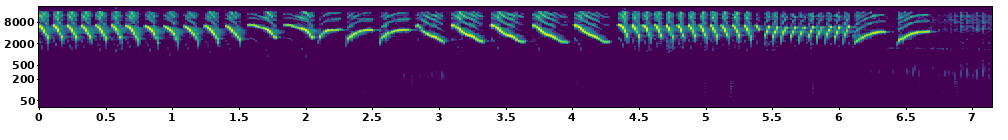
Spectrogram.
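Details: Canary song used to train other birds: fast rattling series of sharp notes, swooping whistled phrases, then a high rapid trill and two final rising notes, with a faint low rumble underneath.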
